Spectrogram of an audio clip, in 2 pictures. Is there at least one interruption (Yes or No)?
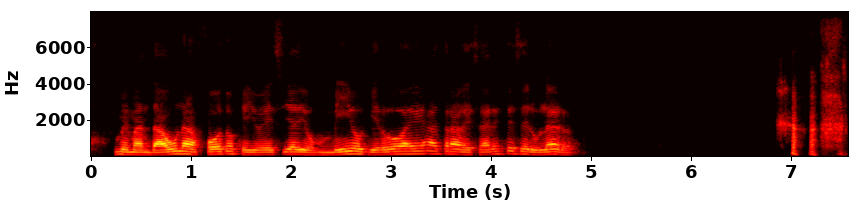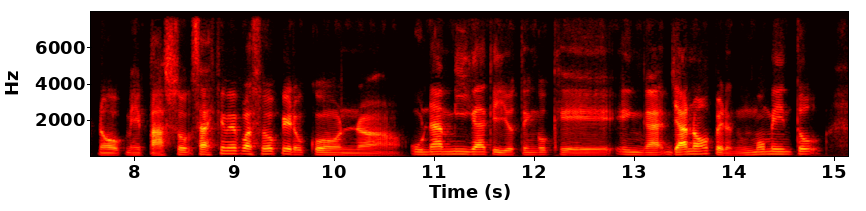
No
